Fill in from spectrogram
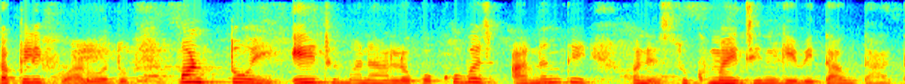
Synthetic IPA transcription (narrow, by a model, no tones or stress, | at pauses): əklifʋaɽũɦət̪ũpəɳt̪oied͡ʒəmanalokokʰubd͡ʒanənd̪iənesukʰmajd͡ʒɪnɡiʋit̪aʋt̪a̰ɦət̪ḁ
